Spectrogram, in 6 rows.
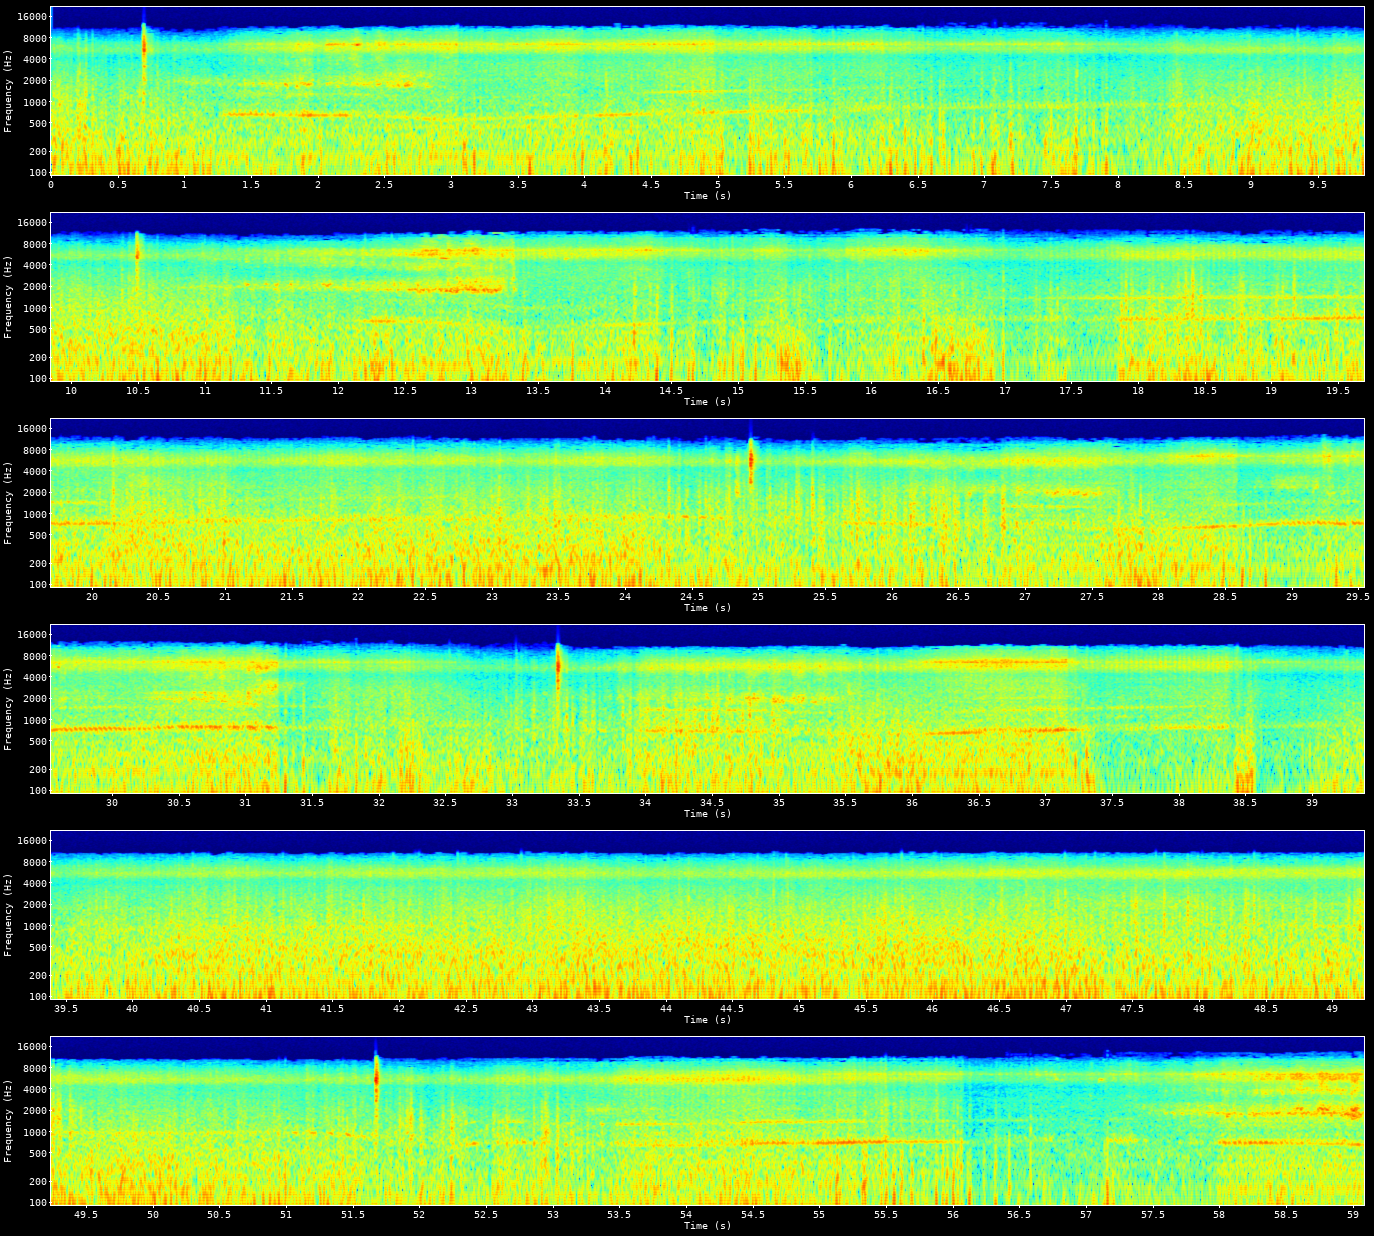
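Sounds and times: dense rumble: 0.0 - 59.0
go-kart engine revving: 0.0 - 59.0.

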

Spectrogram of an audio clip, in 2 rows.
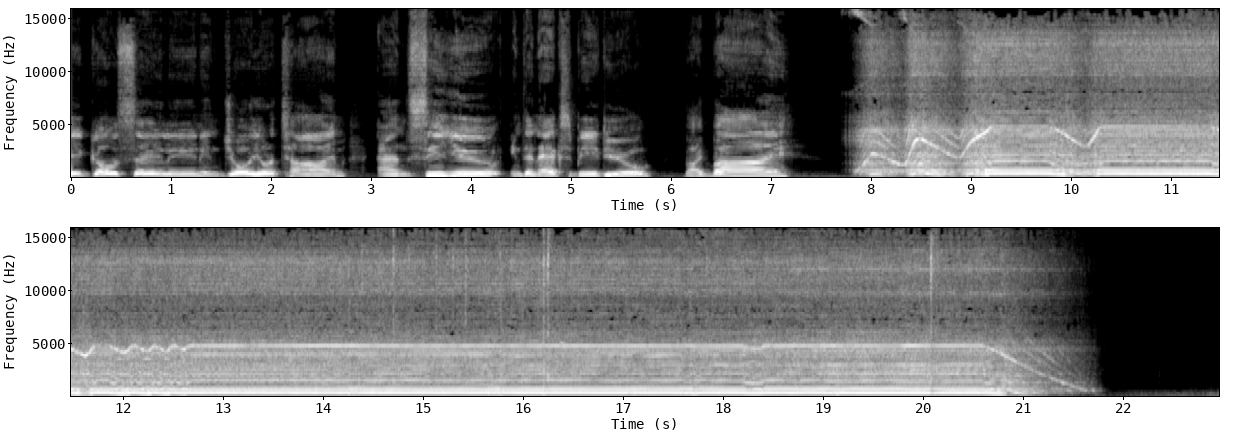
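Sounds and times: electric motor whining: 7.8 - 21.8.

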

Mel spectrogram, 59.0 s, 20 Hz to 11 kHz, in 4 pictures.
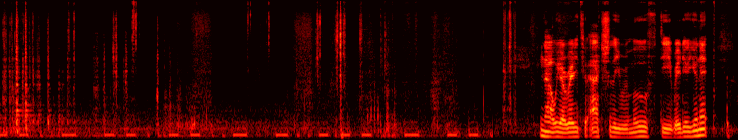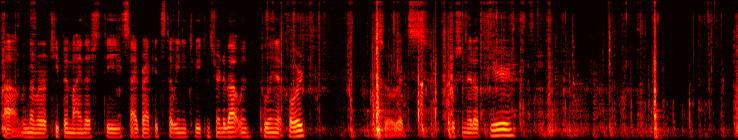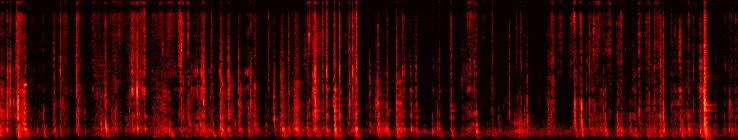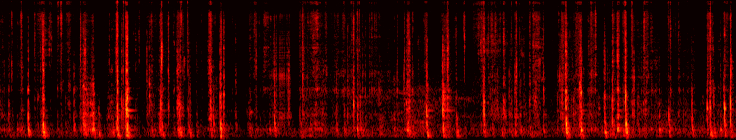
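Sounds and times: plastic clicks and rattles of radio unit: 0.0 - 3.8, 19.4 - 59.0.

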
